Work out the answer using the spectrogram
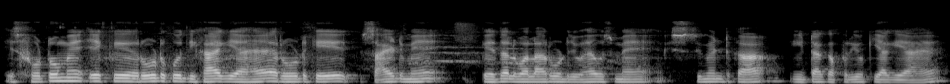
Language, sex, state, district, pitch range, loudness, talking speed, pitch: Hindi, male, Jharkhand, Deoghar, 120-140 Hz, -21 LUFS, 175 wpm, 130 Hz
